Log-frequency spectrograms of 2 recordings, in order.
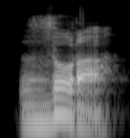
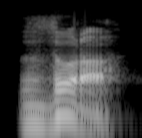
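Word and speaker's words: ذرة: Again, here we have the letter dhal, and we have dhamma, so we will pronounce it as dhu, dhura, dhura, dhura, which means corn, dhura.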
